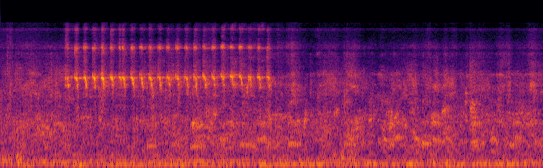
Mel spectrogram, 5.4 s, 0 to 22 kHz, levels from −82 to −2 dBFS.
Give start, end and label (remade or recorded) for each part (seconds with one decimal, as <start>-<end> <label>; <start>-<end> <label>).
0.0-5.4 remade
